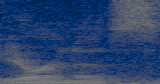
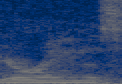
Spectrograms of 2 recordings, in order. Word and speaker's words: Uranus: I pronounce it Uranus, not Uranus, not Uranus.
